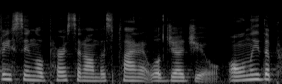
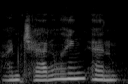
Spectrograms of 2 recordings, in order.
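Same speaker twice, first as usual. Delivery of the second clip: whispering; 3 semitones higher than usual. Real, not acted. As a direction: drop to a whisper. Whispers mid-talk after a pause.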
